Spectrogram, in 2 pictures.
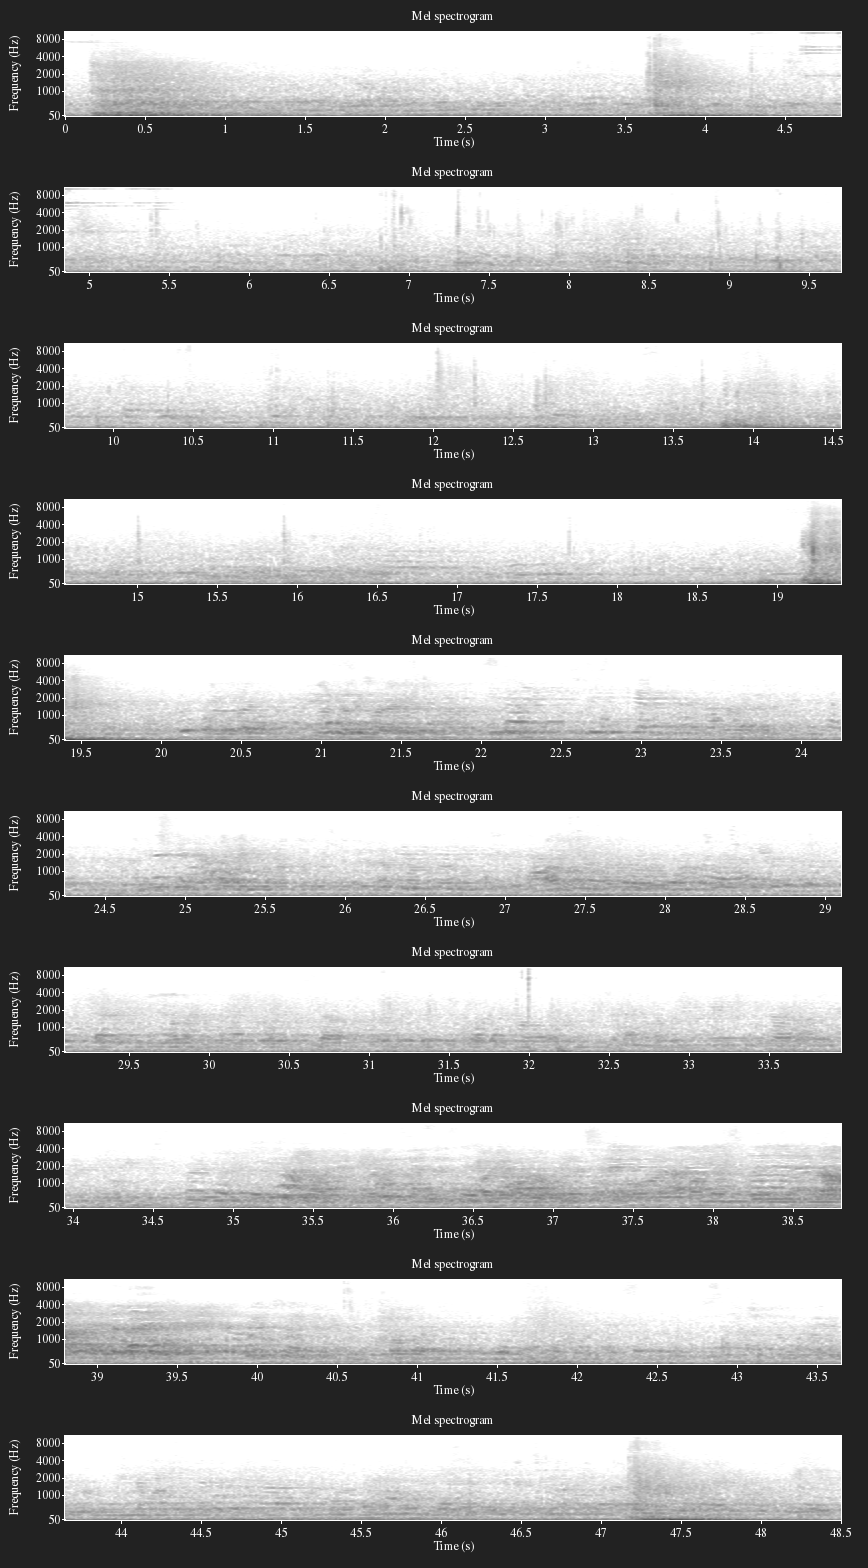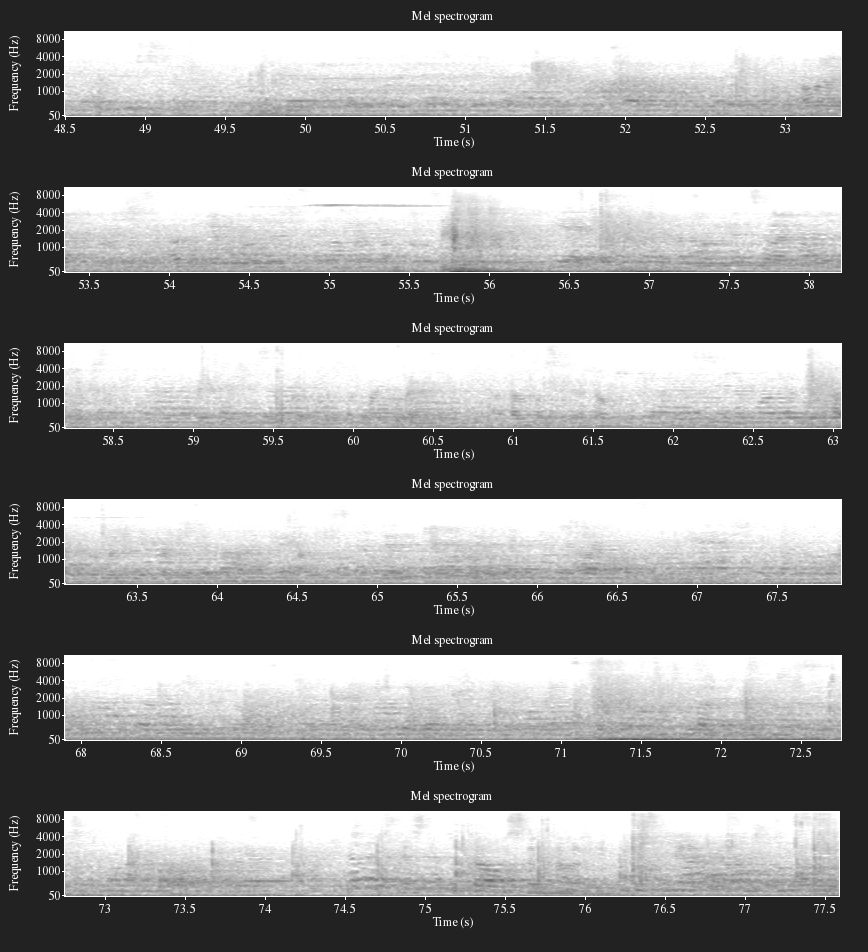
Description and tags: SE ATMO busy university square doors Olomuc
atmosphere, atmos, ambience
